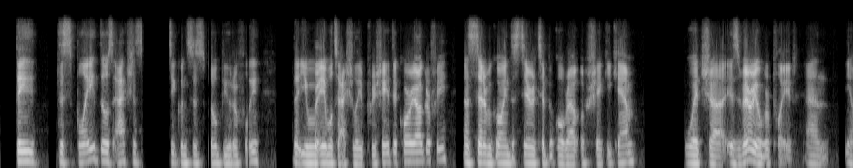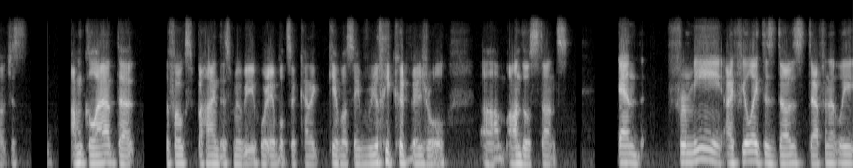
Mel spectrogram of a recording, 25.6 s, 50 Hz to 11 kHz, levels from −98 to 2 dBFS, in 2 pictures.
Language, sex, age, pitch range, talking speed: English, male, 20-39, 120-140 Hz, 155 wpm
